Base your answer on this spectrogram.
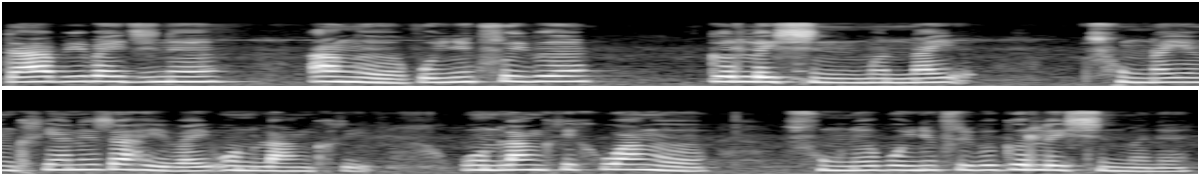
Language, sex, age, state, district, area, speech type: Bodo, female, 30-45, Assam, Kokrajhar, rural, spontaneous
